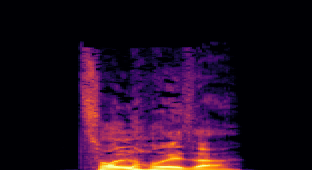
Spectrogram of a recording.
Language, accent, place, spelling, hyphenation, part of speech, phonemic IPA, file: German, Germany, Berlin, Zollhäuser, Zoll‧häu‧ser, noun, /ˈt͡sɔlˌhɔɪ̯zɐ/, De-Zollhäuser.ogg
- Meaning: nominative/accusative/genitive plural of Zollhaus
